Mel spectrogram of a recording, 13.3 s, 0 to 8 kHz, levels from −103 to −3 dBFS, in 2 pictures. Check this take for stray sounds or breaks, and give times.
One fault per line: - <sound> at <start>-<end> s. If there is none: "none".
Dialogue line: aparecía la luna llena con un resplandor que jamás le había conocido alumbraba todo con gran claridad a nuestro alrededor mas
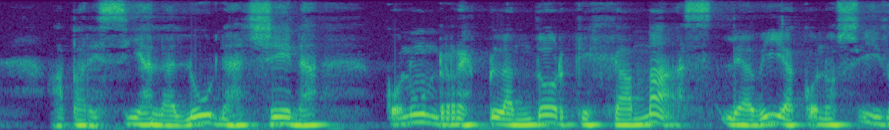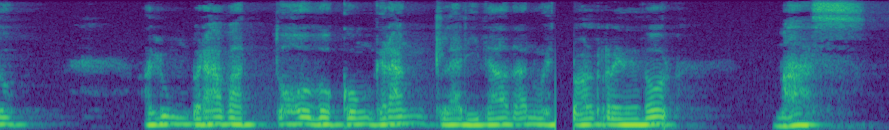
- dropout at 10.8-11.0 s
